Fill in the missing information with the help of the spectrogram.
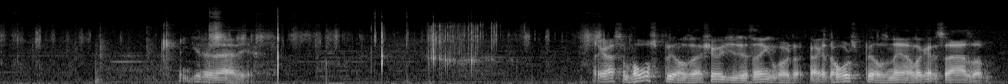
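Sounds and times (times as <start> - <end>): small crackles: 0.0 - 6.0
rustling and crinkling handling: 0.0 - 6.8
man speaking: 1.8 - 2.7, 5.9 - 10.0.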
